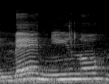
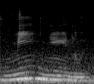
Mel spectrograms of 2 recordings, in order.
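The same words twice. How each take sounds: First: The first vowel is a mid e sound. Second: The first vowel is raised to an i sound. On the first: "ao invés de dizer" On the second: "esse e médio foi alçado para uma vogal alta"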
